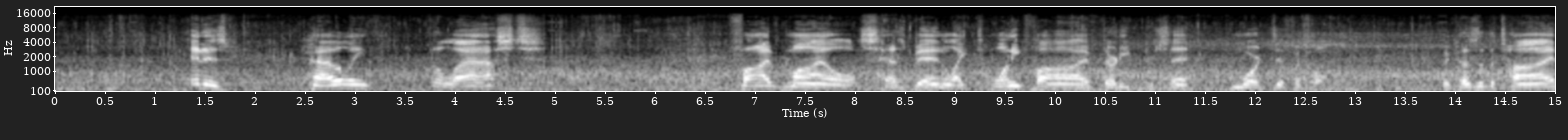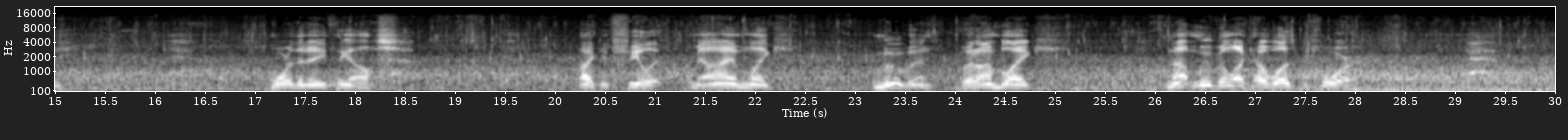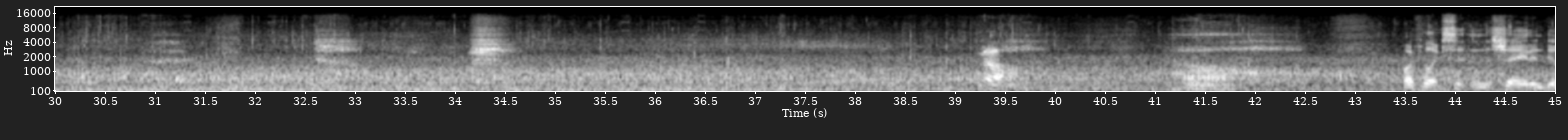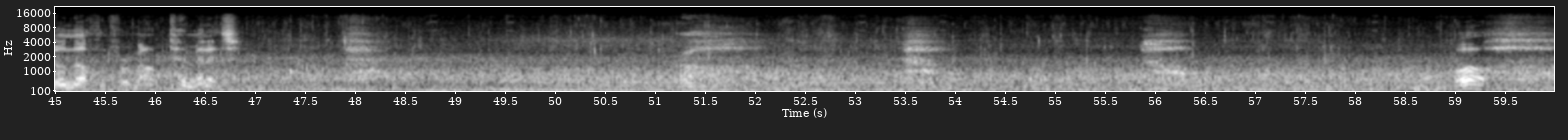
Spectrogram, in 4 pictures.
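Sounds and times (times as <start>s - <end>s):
low rushing noise: 0.0s - 59.9s
paddle strokes splashing water: 0.0s - 59.9s.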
